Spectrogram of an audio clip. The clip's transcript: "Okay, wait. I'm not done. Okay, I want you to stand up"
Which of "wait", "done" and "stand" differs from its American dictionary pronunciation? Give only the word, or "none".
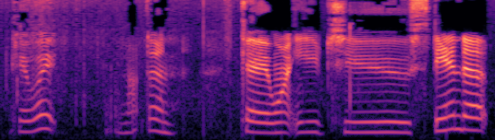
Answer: wait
